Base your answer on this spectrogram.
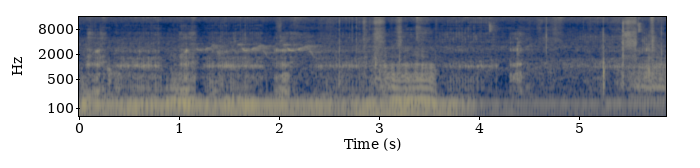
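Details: Sleeping pigs snoring at David Crockett birthplace park, giving deep, rough rumbling breaths that run almost continuously, with fainter higher snorts layered over the low drone.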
